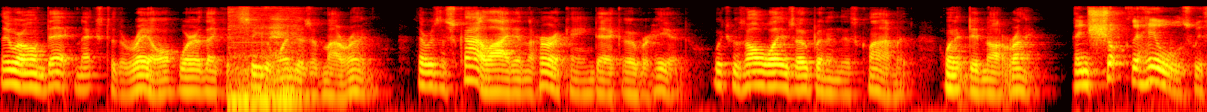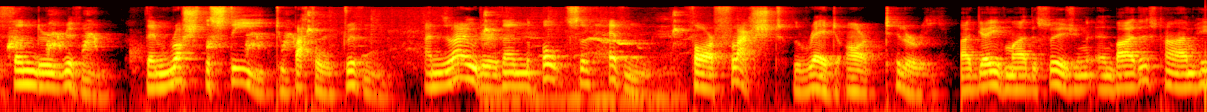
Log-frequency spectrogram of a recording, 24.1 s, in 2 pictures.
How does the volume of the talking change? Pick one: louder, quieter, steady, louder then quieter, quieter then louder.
steady.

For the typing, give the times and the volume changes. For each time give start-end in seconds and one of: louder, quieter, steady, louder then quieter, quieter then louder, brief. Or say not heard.
not heard.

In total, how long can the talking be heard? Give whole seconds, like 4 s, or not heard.
24 s.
